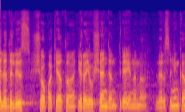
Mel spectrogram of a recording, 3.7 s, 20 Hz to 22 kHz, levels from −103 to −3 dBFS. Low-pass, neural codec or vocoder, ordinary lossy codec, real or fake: 14.4 kHz; vocoder, 44.1 kHz, 128 mel bands, Pupu-Vocoder; AAC, 64 kbps; fake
